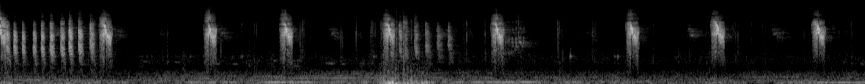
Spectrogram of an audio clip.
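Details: Two sparrow chicks beg while a parent feeds them near dusk. A rapid run of about ten quick chirps opens, then single high chirps follow about once a second, with a brief thump and low hum.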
